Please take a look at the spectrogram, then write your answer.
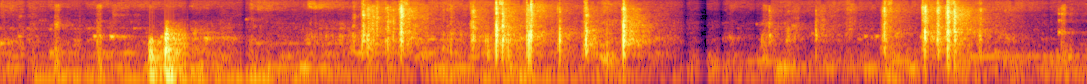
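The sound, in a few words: shuffling tarot cards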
